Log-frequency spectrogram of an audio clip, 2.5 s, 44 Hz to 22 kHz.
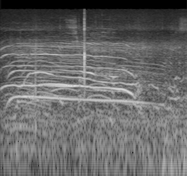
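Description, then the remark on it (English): A whale-watching boat's steady engine drone mixed with wind and water noise on the Caribbean Sea off the Dominican Republic, while some 50 passengers from around the world chatter, their voices overlapping throughout, as they search for humpback whales. “Some 50 visitors from around the world lean over the rail of the whale-watching boat Puerto Mia.”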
